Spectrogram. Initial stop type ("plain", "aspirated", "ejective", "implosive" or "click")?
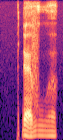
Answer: implosive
